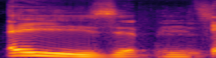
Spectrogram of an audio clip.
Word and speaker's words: Azzip: And no, it's pronounced Azzip Pizza.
